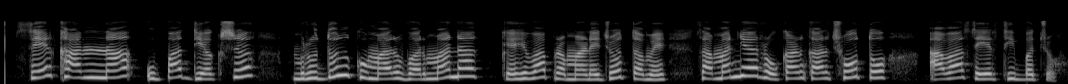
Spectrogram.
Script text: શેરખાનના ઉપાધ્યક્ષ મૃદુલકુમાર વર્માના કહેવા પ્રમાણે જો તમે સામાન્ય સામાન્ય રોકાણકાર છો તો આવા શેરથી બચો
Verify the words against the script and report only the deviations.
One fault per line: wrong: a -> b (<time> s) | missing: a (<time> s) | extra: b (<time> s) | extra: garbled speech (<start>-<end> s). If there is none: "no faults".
missing: સામાન્ય (7.6 s)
